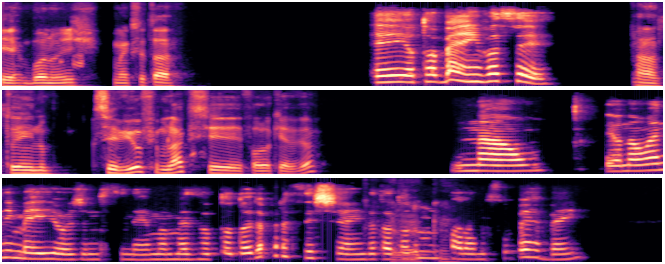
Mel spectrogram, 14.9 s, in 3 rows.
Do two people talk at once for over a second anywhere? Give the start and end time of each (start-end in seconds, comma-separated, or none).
none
